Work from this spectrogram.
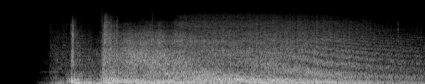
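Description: A deep, sustained roar with sharp cracks at the start from a volley of Iranian ballistic missiles launching, heavy blasts rumbling on, loud and continuous.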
